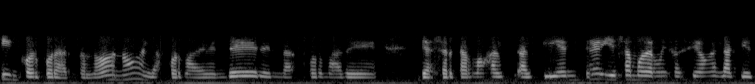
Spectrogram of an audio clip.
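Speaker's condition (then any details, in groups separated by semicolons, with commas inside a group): No condition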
